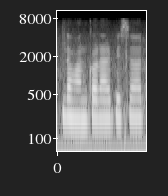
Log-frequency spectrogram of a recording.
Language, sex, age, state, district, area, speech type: Assamese, female, 30-45, Assam, Nalbari, rural, spontaneous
